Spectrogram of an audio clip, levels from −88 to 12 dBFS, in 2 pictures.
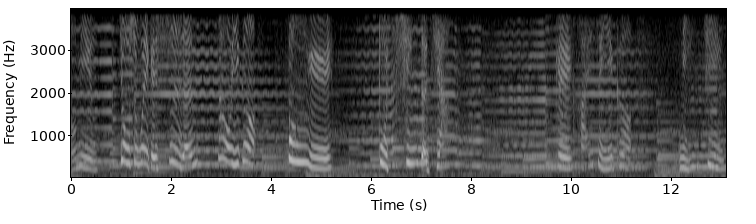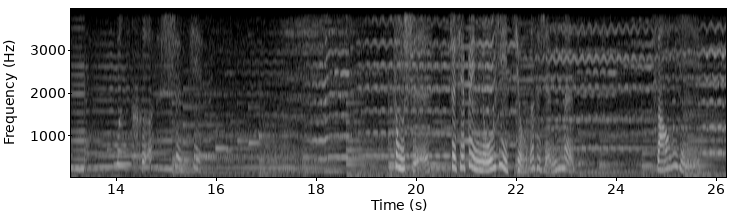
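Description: No technical faults can be heard anywhere in the clip. It comes through a WebRTC call path, and nothing reaches above 4 kHz, which gives it the narrowband telephone sound that fits G.711 A-law coding.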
